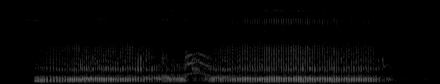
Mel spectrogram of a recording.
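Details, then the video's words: Dreaming French Bulldog snoring in its sleep, one sustained, raspy, vibrating snore about three and a half seconds long with a brief catch in the middle, in a quiet indoor room. "Brownie roncando2!!!!"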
